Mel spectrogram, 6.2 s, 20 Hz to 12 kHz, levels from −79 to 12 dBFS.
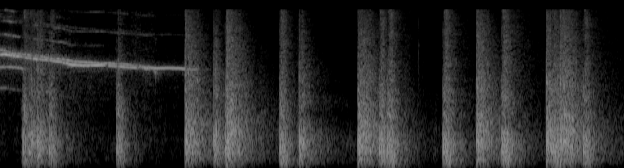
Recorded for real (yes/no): yes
